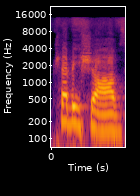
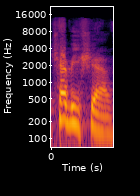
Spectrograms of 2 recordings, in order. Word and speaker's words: Chebyshev: markov's inequality uh the next one is called chebyshev's inequality this is the most famous of these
